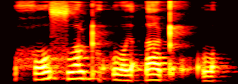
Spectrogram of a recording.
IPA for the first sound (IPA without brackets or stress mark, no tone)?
x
